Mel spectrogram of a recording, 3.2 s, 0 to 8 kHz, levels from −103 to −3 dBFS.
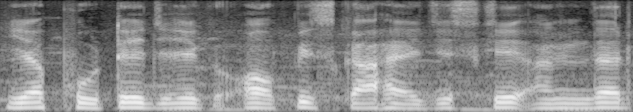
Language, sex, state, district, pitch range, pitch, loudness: Hindi, male, Bihar, Katihar, 120-135 Hz, 125 Hz, -16 LUFS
